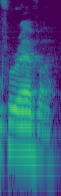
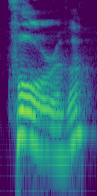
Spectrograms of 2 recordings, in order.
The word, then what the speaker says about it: forever: be able to hear EV is the syllable that's dressed in forever it's not forever it's not forever it's forever so so there's our pattern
